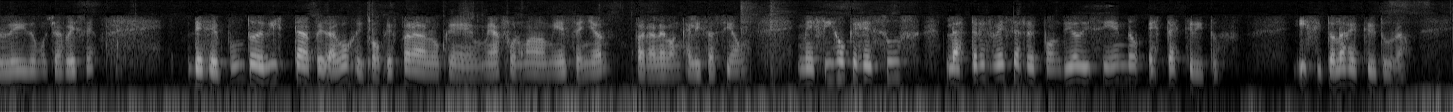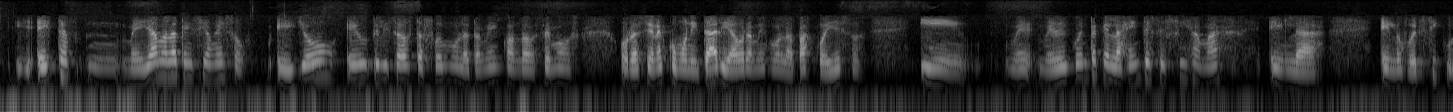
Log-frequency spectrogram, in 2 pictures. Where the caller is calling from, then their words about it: Madrid, Community of Madrid, Spain; de Madrid.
